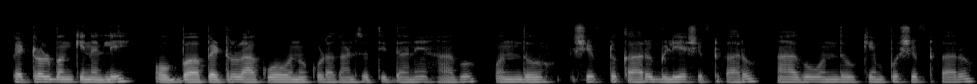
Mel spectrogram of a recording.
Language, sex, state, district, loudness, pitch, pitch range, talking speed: Kannada, male, Karnataka, Dharwad, -34 LUFS, 115 Hz, 110-120 Hz, 110 wpm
